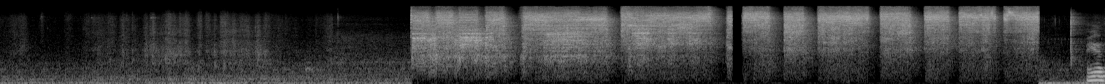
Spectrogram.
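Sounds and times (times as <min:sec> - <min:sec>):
spray can hissing: 0:04.1 - 0:10.4.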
